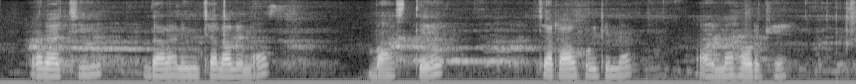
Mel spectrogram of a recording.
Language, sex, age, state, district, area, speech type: Santali, female, 18-30, West Bengal, Paschim Bardhaman, urban, spontaneous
